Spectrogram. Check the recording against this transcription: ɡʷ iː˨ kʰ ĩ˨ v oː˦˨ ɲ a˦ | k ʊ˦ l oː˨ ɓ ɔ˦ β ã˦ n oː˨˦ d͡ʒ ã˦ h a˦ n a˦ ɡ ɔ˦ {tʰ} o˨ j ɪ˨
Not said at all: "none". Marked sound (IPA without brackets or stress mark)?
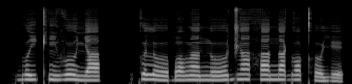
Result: kʰ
